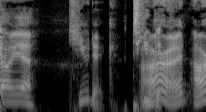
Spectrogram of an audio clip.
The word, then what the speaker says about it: Tudyk: Oh, Tudyk. Because he spelled it T-Y. So T-Y, like T-I-C-K. Oh, yeah. Tudyk.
